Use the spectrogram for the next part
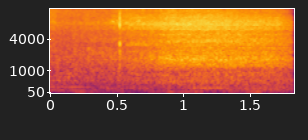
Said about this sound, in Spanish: y como cuando va en una cascada y queda caer el agua de alto, suena como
